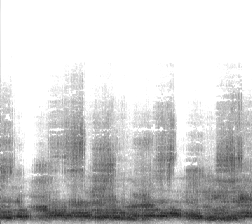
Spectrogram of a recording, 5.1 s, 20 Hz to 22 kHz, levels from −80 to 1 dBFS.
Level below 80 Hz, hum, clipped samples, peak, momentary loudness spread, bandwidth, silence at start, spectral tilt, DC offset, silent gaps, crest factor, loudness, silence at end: -64 dBFS; none; under 0.1%; -2 dBFS; 2 LU; 13.5 kHz; 0 s; 0.5 dB/octave; under 0.1%; none; 12 dB; -13 LUFS; 0 s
